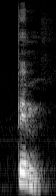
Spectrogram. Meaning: a diminutive of the male given name Willem
- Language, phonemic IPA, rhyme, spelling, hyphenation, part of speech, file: Dutch, /pɪm/, -ɪm, Pim, Pim, proper noun, Nl-Pim.ogg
